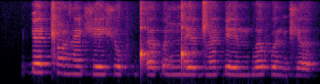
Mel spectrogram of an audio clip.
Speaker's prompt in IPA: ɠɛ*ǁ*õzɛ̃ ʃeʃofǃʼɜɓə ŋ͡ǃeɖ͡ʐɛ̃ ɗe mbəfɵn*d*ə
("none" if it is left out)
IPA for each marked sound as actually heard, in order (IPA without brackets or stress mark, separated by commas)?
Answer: ǁ, d͡ʒ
